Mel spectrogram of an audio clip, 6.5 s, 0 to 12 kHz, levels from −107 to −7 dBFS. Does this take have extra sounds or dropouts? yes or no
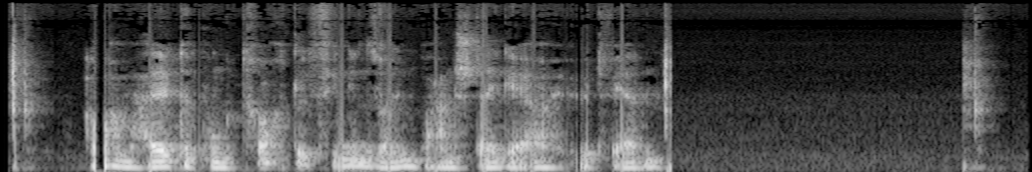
no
